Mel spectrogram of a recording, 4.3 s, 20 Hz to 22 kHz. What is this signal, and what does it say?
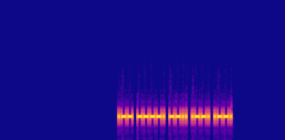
Morse code, heard as a keyed tone, about 48 wpm, 700 Hz. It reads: W9ZPP
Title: USA Call Signs - 5 Characters - Repeated 3x - 50wpm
